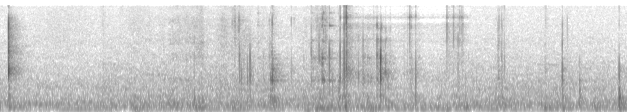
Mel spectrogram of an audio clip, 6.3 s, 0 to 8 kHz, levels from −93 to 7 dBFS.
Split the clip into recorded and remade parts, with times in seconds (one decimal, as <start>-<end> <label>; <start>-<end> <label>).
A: 0.0-3.4 recorded; 3.4-4.7 remade; 4.7-6.3 recorded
